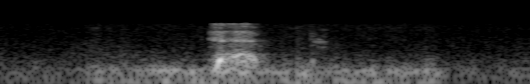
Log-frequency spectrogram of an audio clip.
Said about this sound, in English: And I've got the hiccups. Uh-oh. Well, better the hiccup than the fart, I figure.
